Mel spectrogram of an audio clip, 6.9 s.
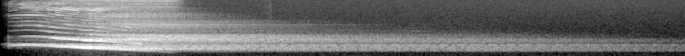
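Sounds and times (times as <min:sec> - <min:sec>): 
supernatural ghost crying: 0:00.1 - 0:04.6.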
